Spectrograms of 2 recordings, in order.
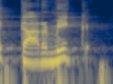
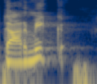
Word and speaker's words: कार्मिक: ऊपर फिर के है इसको पढ़िए कार्मिक का के बाद आधा रॉ का उच्चारण करेंगे कार्मिक धामी का है तो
